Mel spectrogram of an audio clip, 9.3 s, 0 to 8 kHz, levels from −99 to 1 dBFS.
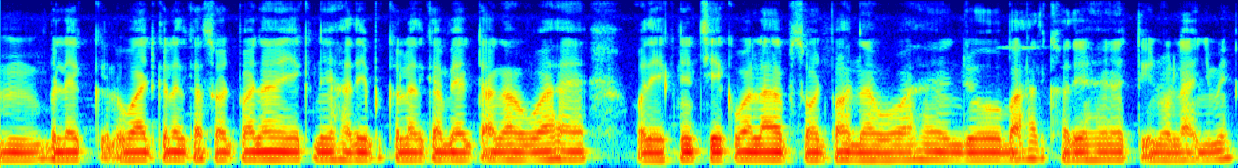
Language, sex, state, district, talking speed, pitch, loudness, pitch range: Hindi, male, Haryana, Rohtak, 220 wpm, 100 Hz, -17 LUFS, 95-100 Hz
